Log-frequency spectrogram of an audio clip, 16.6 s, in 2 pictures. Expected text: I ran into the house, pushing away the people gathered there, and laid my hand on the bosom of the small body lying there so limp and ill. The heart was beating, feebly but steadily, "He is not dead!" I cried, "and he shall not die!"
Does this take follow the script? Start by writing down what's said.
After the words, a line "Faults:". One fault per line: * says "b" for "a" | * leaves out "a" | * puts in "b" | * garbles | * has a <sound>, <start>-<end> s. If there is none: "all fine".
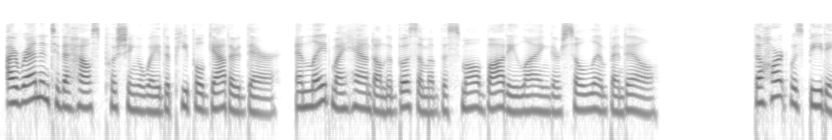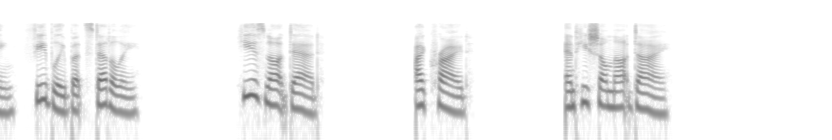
I ran into the house, pushing away the people gathered there, and laid my hand on the bosom of the small body lying there so limp and ill. The heart was beating, feebly but steadily, "He is not dead!" I cried, "and he shall not die!"
Faults:
all fine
